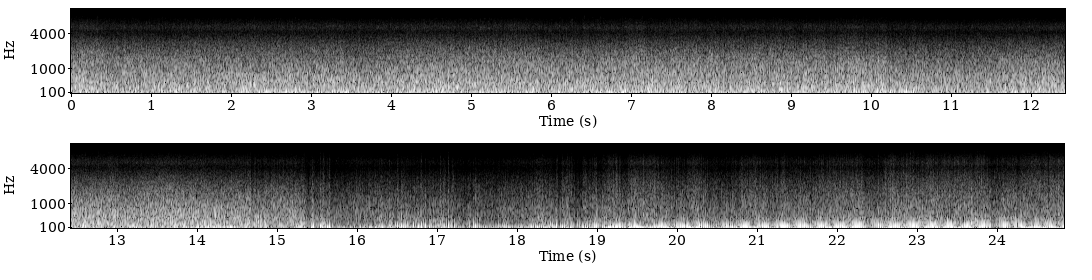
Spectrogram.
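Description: Wind rushing over an outside-mounted camera microphone on a single-engine light airplane landing and rolling out. About two-thirds through, as the plane slows, the wind noise drops away and the engine's low, steady drone at taxi power comes through.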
